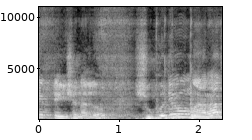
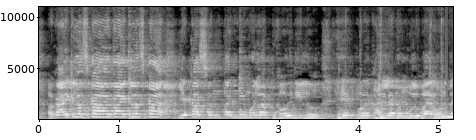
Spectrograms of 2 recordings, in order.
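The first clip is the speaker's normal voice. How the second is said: excited shouting; 7 semitones higher than usual. Acted. Husband shouts the news to his wife, high and excited. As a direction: shout the news through the house. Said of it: "एवढ्या जोरानं ओरडत होते".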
